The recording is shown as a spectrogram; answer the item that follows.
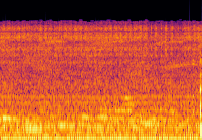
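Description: Faint, steady background hiss with no distinct event.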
